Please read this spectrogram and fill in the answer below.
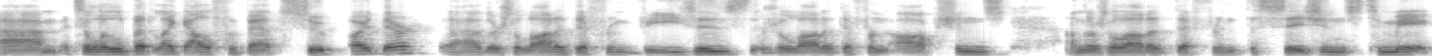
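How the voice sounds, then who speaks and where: Delivered at a very fast pace with a Northern Irish accent, the voice has a dark, mellow tone and ordinary pitch variation. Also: man. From Northern Ireland, outside Belfast. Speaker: immigration lawyer. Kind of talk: panel presentation.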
